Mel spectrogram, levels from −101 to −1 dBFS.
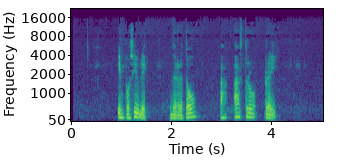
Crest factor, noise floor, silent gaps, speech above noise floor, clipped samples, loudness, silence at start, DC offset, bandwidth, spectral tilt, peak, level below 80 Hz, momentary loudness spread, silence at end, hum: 20 dB; -62 dBFS; none; 42 dB; under 0.1%; -22 LUFS; 0.95 s; under 0.1%; 15.5 kHz; -7 dB/octave; -4 dBFS; -62 dBFS; 11 LU; 0.95 s; none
